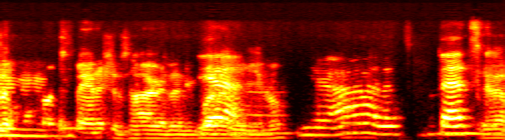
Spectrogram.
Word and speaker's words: Guarani: It's like Guarani. I'm not pronouncing that right. Yeah, you are.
